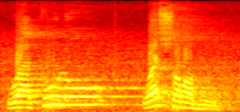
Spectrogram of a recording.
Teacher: Wa ku ada hamsnya. Jangan wa kulu nanti jadi qaf. Yang betul wa ku kakiku.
